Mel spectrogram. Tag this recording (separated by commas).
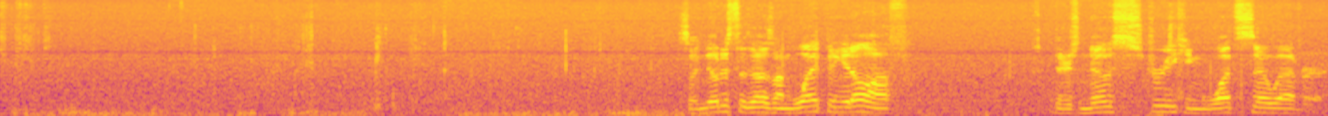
Speech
